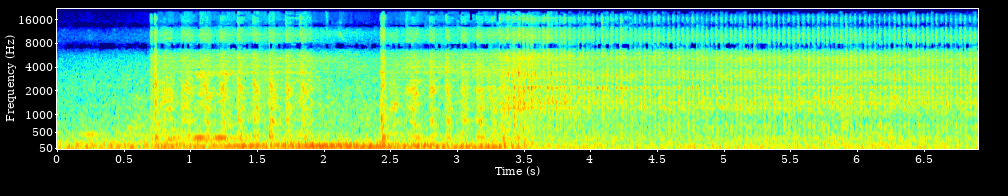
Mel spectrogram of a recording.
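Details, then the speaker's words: Diesel after a long crank starts, then runs with a busy clattering rattle from the timing chain end of the engine, louder than normal; timing found shifted by half a step, loose timing chain. "Long സെൽഫോടു കൂടി വണ്ടി start ആക്കി കഴിയുമ്പോൾ ടൈമിം ചെയിന്റെ ഭാഗത്തായത് engine തുമ്പിന്റെ ഈ ഭാഗത്ത് നിന്നായിട്ട് ഭയങ്കര സൗണ് ആട്ടോ sound ഒന്ന് കേൾക്കാം ട്ടോ"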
